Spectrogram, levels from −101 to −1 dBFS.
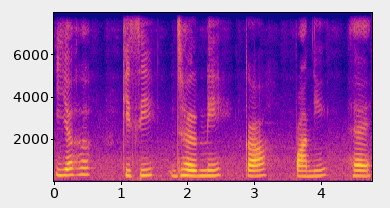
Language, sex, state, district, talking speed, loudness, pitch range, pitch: Hindi, female, Chhattisgarh, Raipur, 90 wpm, -16 LUFS, 255-285 Hz, 265 Hz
